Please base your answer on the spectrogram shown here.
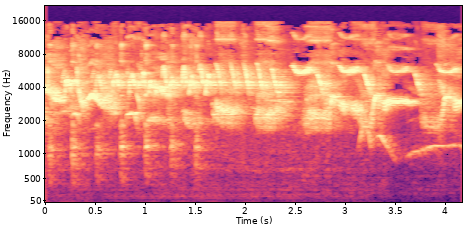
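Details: Hand-tamed, caged Chinese hwamei singing: quick chattering notes, then varied whistled phrases ending in a long, smooth, low-rising whistle.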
